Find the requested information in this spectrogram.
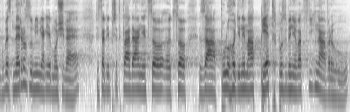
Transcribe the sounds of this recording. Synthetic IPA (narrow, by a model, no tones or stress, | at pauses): vuːbɛt͡snɛɾo̞zumiːmjakjɛmo̞ʒnɛː | ʒ̥ɛt̪adɪpr̥ɛt̪klaːdaːɲɛt͡so̞t͡so̞ | zapuːlɦo̞ɟɪnɪmaːpjɛt̪pozmɪɲo̞vat̪st͡siːxnaːvr̩ɦuː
